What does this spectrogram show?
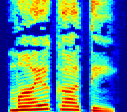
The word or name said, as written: ಮಾಯಗಾತಿ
